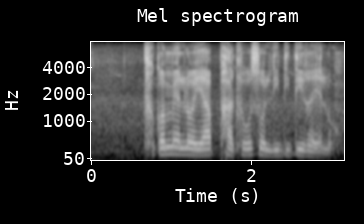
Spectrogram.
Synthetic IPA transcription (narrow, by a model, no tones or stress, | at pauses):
t͡ɬʰɔkɔmɛlɔjapʰat͡ɬʰʊsɔlɪditirɛːlɔ̰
